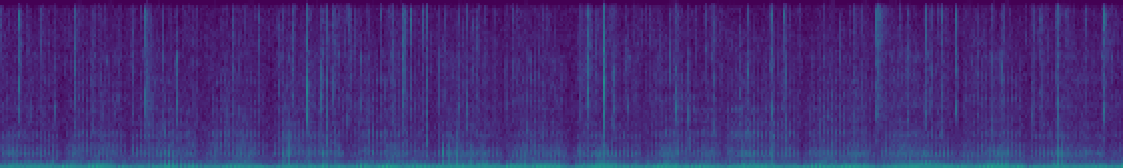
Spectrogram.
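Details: A cat purrs in a deep, even drone broken into breathing pulses, with a wood fire crackling and snapping steadily alongside.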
